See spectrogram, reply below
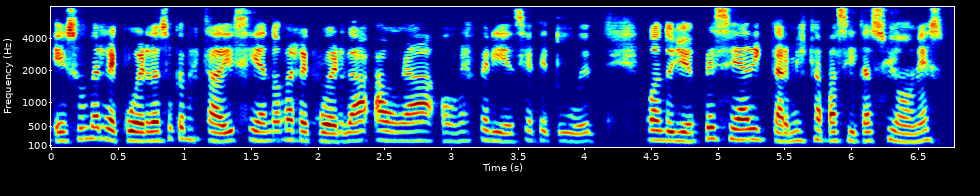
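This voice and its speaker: A woman with a coastal Colombian accent answering in an interview, emphatic and expressive, building her points in repeated phrases. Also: medium pitch, no room sound. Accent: coastal Colombian (costeño). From Caribbean coast of Colombia. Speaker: interview guest, corporate trainer and coach. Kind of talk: conversational interview answers with anecdotes.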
